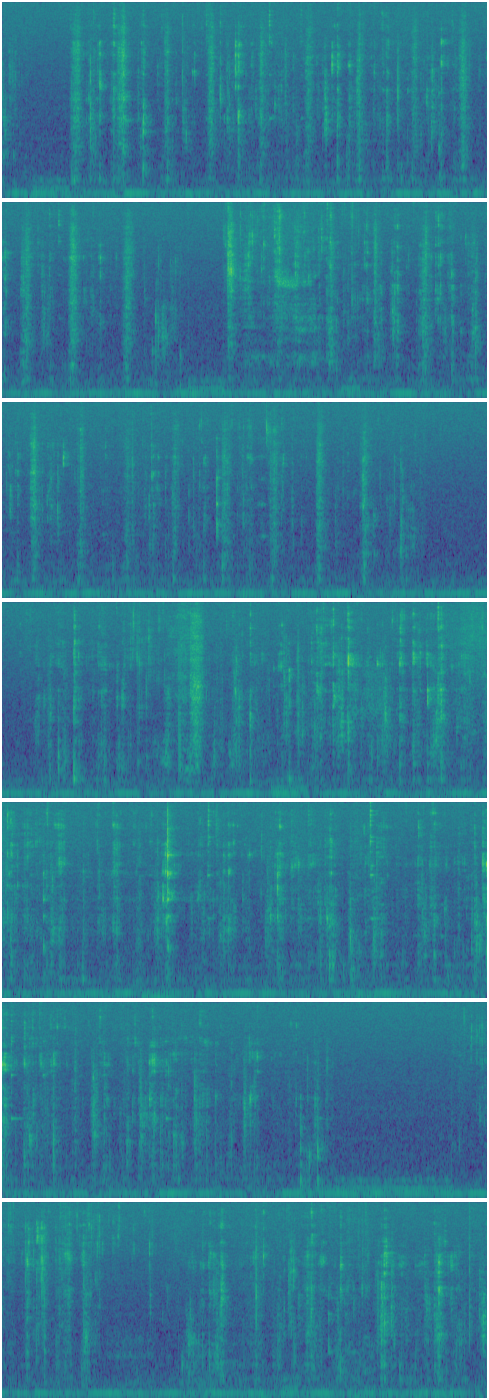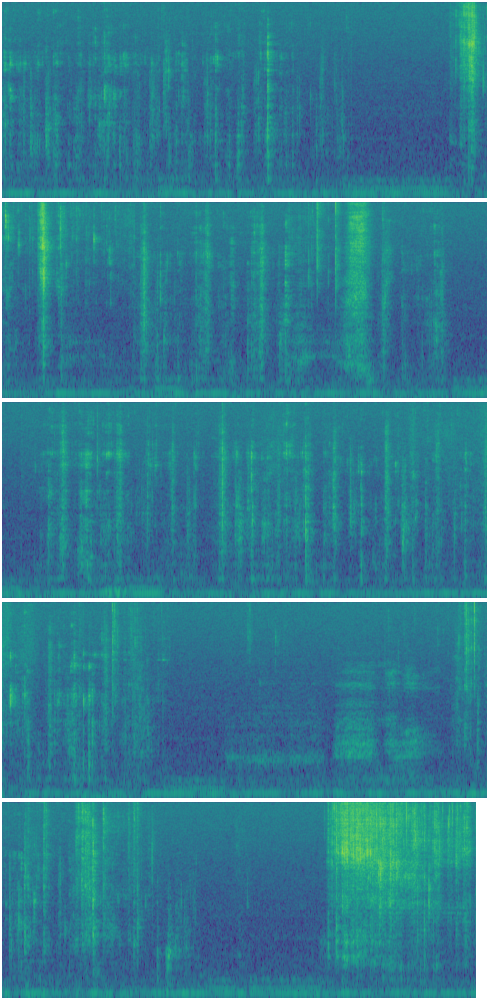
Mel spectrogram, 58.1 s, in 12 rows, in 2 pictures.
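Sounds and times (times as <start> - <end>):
wet chewing: 0.0 - 14.0, 14.8 - 27.6, 28.8 - 37.5, 38.4 - 55.4, 56.6 - 58.0
crisp crunching bites: 53.0 - 55.2, 56.6 - 58.0.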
